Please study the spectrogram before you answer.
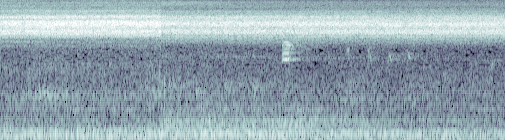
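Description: An Indian cicada shrills without a break, a high, hissing buzz that eases slightly after the first second and a half.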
